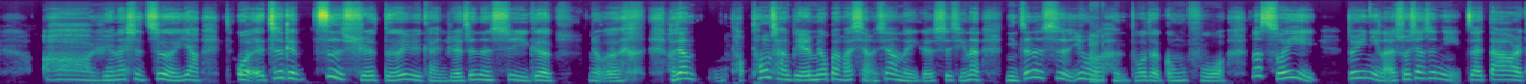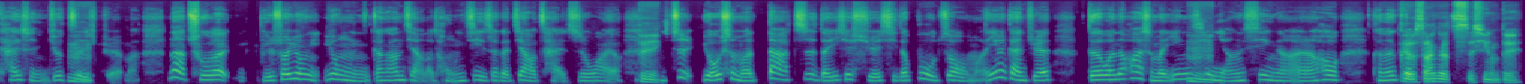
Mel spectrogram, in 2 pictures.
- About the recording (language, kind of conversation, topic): Chinese, podcast, 你能跟我们讲讲你的学习之路吗？
- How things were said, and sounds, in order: chuckle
